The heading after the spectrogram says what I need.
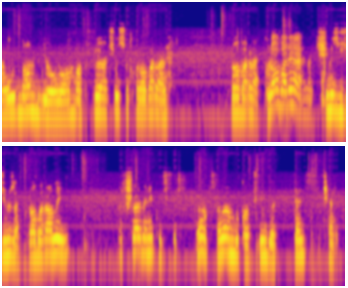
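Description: A man doing casual let's-play commentary, rambling and excitable, often swearing at the game. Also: high voice. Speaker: gaming YouTuber. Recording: dull lo-fi mic with faint hiss.

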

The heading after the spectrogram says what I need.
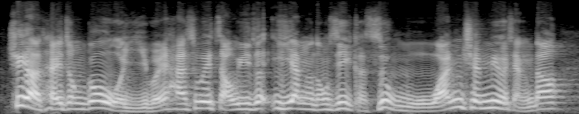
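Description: Fast-talking Malaysian man, lively storytelling. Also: high voice. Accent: Malaysian Mandarin. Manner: animated, peppered with "OK" and "你懂吗". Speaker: vlogger. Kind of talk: casual storytelling.

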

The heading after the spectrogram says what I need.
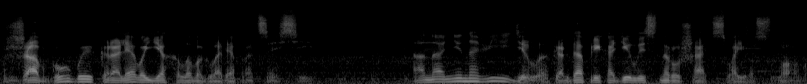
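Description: Very deep, dramatic storyteller. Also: male voice, big pitch swings, noisy background. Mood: grave. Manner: measured, dramatic. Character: grave male storyteller narrating a dark fantasy tale. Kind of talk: scripted narration in a video game. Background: game music.

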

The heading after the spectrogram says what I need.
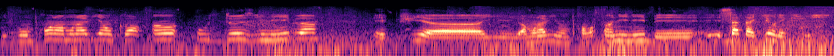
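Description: A man's voice: high-pitched, normal speed, background noise. A man giving live play-by-play commentary on an esports match, hesitant with many fillers, speeding up during big plays. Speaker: esports caster. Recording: commentary over loud game music.

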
